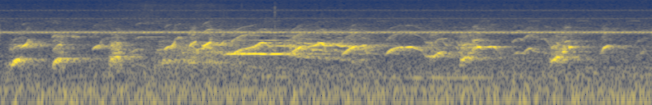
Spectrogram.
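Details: Group of wild coyotes at Lake Mendocino on an October night, recorded from a porch above the lake: dense chorus of quavering howls and sharp yips, some long sliding wails rising over rapid barking, several voices overlapping throughout.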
